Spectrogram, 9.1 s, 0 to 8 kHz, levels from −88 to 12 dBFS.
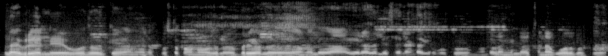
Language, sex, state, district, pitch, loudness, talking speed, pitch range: Kannada, male, Karnataka, Belgaum, 110 Hz, -17 LUFS, 110 wpm, 105-115 Hz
